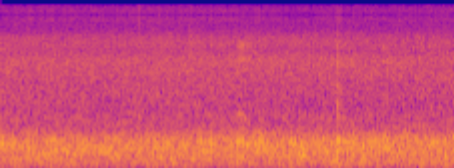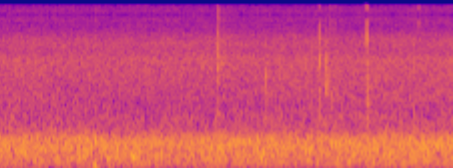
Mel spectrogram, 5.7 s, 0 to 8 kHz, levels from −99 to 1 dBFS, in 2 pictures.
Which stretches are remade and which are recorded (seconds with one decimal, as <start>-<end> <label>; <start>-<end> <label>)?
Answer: 0.0-0.7 remade; 0.7-2.4 recorded; 2.4-5.0 remade; 5.0-5.7 recorded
